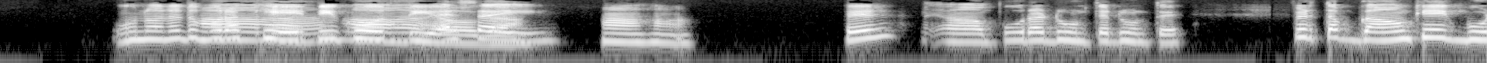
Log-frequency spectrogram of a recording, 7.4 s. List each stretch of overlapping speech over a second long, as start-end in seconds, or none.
1.0-2.5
